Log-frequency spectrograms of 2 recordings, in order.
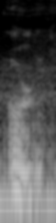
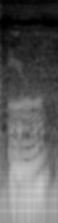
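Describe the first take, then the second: Both takes have the same delivery.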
